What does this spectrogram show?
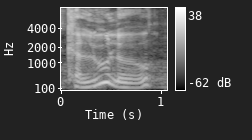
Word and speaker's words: Cthulhu: Lovecraft transcribed the pronunciation of Cthulhu as Cthulhu, and said that the first syllable pronounced gutturally and very thickly. The U is about like that in full.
